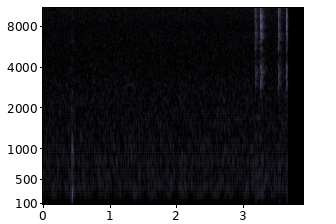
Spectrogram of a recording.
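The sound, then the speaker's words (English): Faint mouse clicks while browsing rental prices online: one crisp click, then a small cluster of clicks near the end, over a quiet steady hiss. “Is this fun listening to me click and talk about prices?”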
